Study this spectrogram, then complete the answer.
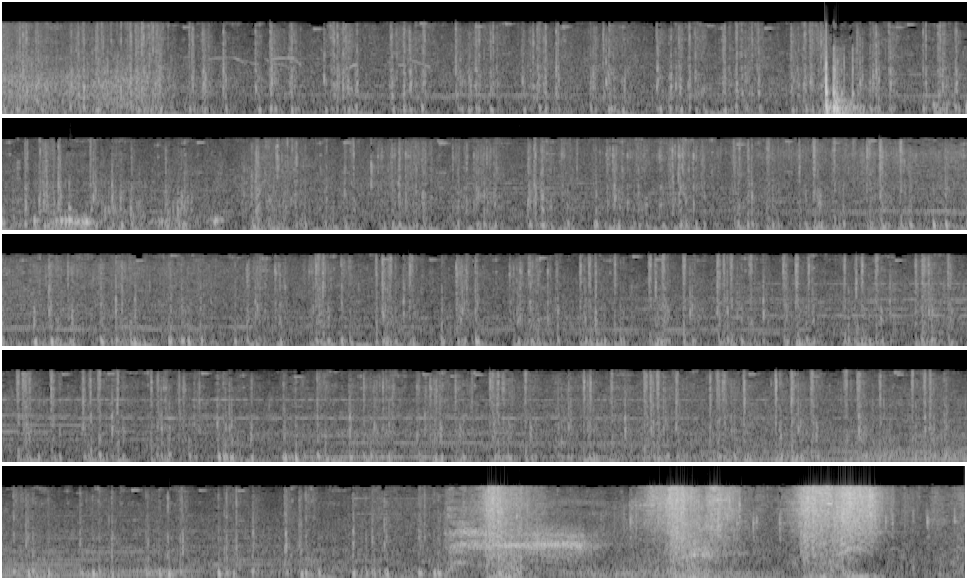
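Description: Horse hooves clip-clop in a steady galloping rhythm while riding in Elder Scrolls Online, a continuous mid-level patter lasting over twenty seconds, with a brief whinny-like burst early on and louder game effects near the end.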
